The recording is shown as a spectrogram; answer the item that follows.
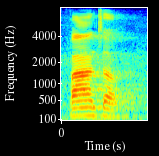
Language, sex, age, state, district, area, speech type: Odia, male, 18-30, Odisha, Nayagarh, rural, read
